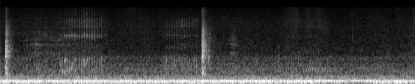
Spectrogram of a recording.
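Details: Cat purring in a continuous low drone, with two sharp clicks or taps, one at the start and one midway, and faint scratching sounds between them.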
